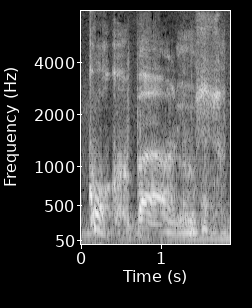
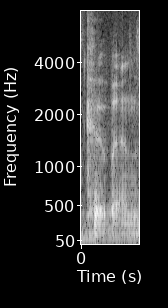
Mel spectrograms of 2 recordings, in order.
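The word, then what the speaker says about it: Cockburn's: enjoyed glass of Port cork Burns not cut it's coburns actually we don't pronounce the CK cool birds so that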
